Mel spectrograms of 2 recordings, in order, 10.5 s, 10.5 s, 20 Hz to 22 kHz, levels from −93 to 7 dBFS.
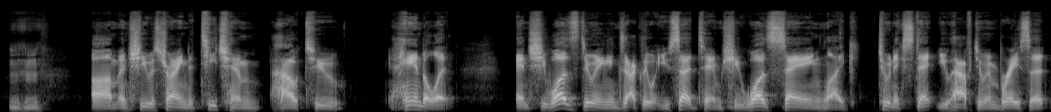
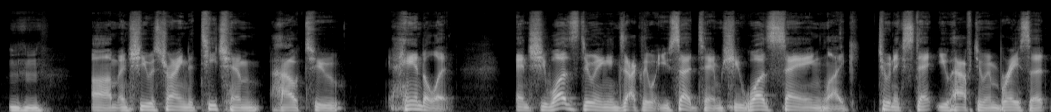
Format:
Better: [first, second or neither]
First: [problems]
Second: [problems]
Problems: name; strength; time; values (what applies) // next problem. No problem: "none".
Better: second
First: thin; very; fading below 450 Hz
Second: none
